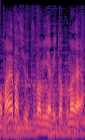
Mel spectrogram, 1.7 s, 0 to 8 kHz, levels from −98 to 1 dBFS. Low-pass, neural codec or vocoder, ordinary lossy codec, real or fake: 7.2 kHz; none; none; real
